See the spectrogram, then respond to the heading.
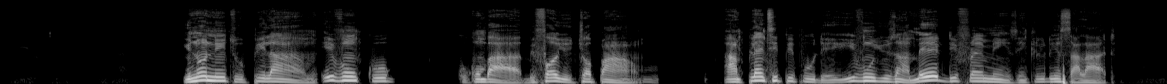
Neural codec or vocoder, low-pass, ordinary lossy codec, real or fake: none; 14.4 kHz; none; real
